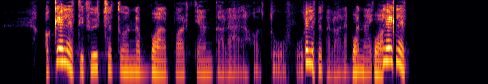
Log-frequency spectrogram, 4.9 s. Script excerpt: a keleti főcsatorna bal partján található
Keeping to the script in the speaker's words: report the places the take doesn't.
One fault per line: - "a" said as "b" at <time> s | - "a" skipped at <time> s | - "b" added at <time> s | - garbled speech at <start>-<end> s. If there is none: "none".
- garbled speech at 3.0-4.1 s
